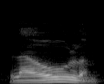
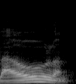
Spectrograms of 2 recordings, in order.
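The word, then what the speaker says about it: לעולם: Which gives you like an L sound. So that's where you get laolam, you get the L sound, laolam. That L, the parts of speech it is a preposition.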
